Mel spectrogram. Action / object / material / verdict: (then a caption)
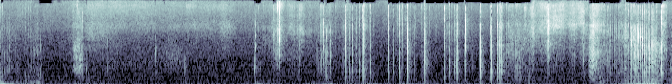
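scrape / glossy paper catalog pages / glossy paper / none. Fingertips rub across the glossy pages of a paper catalog, making soft, dry scratching and swishing sounds with a series of sharp, bright crackles. Near the end, a page is turned with a louder, fuller rustle.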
